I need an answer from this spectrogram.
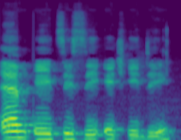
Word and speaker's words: matched: are looking for it if you see the D you know it's not D you know it's t because of the combination am I making sense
